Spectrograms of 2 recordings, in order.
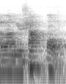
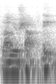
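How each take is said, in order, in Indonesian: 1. Kata itu berakhir dengan vokal a. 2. Kata itu berakhir dengan vokal i. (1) "boleh dibaca fathah" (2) "kasrah boleh"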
